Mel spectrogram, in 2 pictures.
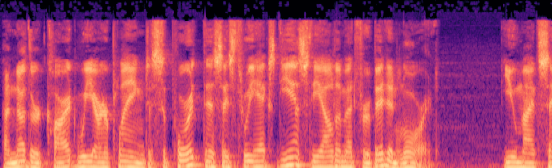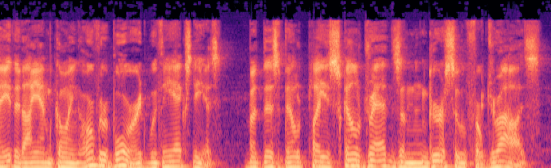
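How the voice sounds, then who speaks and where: Low male text-to-speech robot voice. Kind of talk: scripted card game deck explanation.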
